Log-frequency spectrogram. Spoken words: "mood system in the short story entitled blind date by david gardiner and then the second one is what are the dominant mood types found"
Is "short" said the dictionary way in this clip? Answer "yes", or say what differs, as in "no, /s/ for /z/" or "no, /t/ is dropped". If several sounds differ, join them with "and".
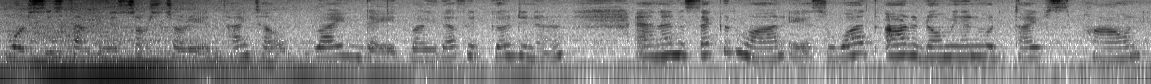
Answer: no, /s/ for /ʃ/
